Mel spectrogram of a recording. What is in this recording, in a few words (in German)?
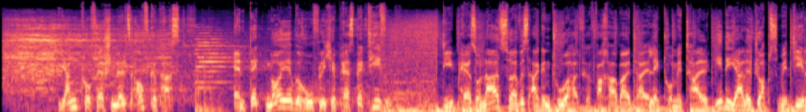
Spot; PersAgentur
